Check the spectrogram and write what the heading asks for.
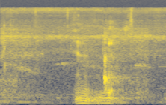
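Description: A pause in speech: the last words fade out, then a short, hesitant, drawn-out 'и' ('and') is voiced about a second in, with quiet room tone around it.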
